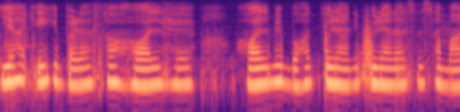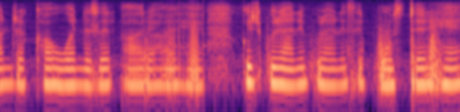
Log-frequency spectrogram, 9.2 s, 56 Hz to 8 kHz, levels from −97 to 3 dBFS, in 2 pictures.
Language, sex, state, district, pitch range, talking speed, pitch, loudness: Hindi, female, Bihar, Vaishali, 195-210 Hz, 155 wpm, 200 Hz, -18 LUFS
